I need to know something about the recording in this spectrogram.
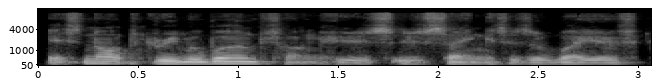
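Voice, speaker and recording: A man talks as a scholarly interview guest. His voice sits very low and has a husky grain. He feels his way through each point, pausing and searching for words as he reflects. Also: dark tone. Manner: hesitant, thoughtful, halting delivery. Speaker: interview guest, academic and author. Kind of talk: conversational literary and film discussion.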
